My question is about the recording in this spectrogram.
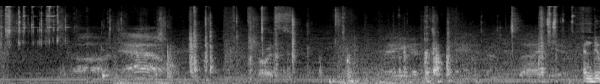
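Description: Metal tools and hardware clinking and rattling in irregular clicks, over a steady hum.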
